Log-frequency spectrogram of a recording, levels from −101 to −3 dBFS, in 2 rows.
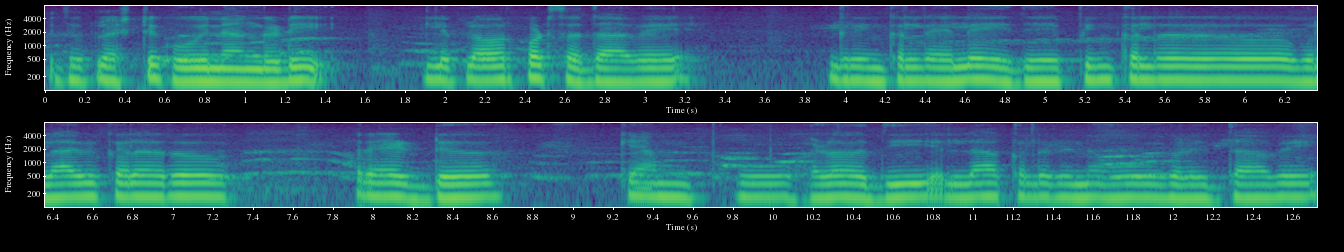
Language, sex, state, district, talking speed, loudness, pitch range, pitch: Kannada, female, Karnataka, Belgaum, 115 wpm, -30 LUFS, 165-175 Hz, 170 Hz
